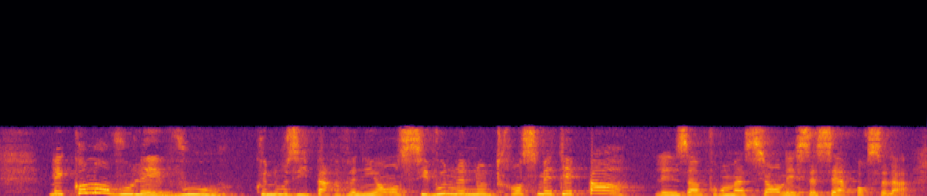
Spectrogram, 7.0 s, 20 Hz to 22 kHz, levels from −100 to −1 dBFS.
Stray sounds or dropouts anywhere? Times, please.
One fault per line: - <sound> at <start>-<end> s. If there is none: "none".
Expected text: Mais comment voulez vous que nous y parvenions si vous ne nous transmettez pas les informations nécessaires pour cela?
none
